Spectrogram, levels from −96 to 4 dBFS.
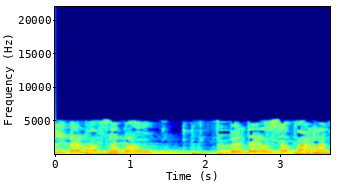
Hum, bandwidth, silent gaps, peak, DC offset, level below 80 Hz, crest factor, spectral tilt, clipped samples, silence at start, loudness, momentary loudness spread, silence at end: none; 5.4 kHz; none; -6 dBFS; under 0.1%; -26 dBFS; 14 dB; -8.5 dB/octave; under 0.1%; 0 s; -22 LUFS; 6 LU; 0 s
